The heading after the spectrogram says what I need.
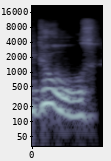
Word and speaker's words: gules: is when you say gules, which is just red, and it's, you know, it looks kind of French, but it's pronounced in the English way.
